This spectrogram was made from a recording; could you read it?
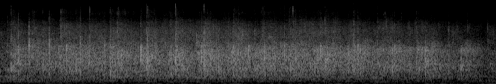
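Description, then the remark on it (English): A crowd applauds steadily for about five seconds, a dense wash of many hands clapping at an even loudness that thins slightly at the end, with no speech over it. “You can clap for that.”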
